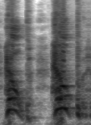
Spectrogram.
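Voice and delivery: high, loud cry for help; storybook yell of panic; shouted plea. Acted. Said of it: "shouted the man".

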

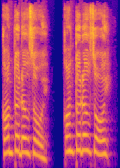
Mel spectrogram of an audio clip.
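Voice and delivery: high, desperate wailing question; frantic cry. Acted. Mother wakes after surgery, cries out for baby, frantic. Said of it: "Tôi gào lên".

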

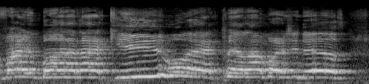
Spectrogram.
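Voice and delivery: put-on exasperated old man telling the kid to get lost; angry scolding. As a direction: drag it out like a fed-up grandpa chasing the boy off. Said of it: "ele xingou tanto esse moleque".

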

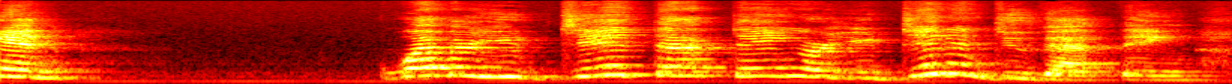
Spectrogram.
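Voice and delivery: ordinary delivery

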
